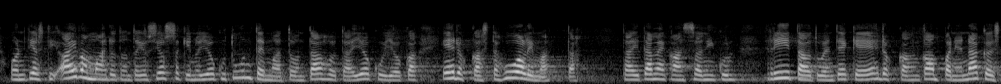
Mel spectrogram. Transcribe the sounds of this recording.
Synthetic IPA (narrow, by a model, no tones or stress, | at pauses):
ont̪iet̪y̥st̪iʔɑiʋɑmmɑhdot̪ont̪ɑjosjosːɑkinojjokut̪unt̪emɑt̪ont̪ɑhot̪ɑijokujokɑehdokːɑːst̪ɑhuolimɑt̪ːɑ | t̪ɑit̪æmæŋkɑnsːɑniːŋkun | riːt̪ɑut̪uent̪ekeːehdokːɑːŋkɑmpːɑnjɑnnækøs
